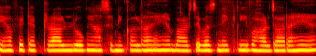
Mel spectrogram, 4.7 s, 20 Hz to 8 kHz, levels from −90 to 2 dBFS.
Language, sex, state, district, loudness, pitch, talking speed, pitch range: Hindi, female, Bihar, Muzaffarpur, -29 LUFS, 245 Hz, 225 wpm, 240-245 Hz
